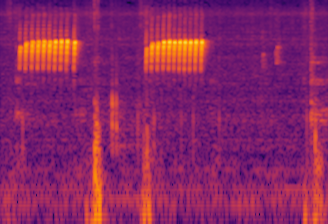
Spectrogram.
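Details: Grey-bellied bulbul, small songbird used as a training tutor, delivering two tight, rough 'tembakan' volleys of roughly a dozen fast, evenly spaced high notes each, about a second apart, with soft clicks and thumps between.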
